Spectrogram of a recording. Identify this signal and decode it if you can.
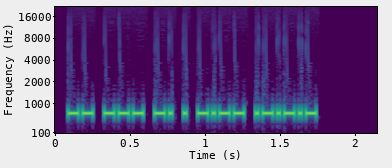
Morse code, heard as a keyed tone, about 50 wpm, 700 Hz. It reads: MONEY.
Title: Sentences from Top 1000 Words - Review Part 4 - 50wpm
